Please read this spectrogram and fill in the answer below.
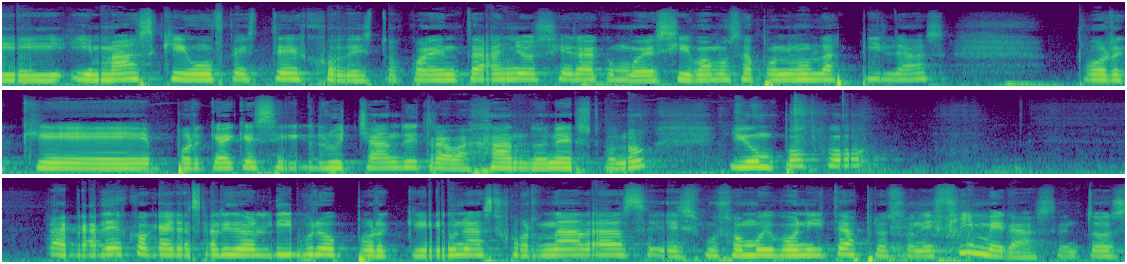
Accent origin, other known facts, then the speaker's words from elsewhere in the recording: Argentina; yo que soy argentina, cuando llegué o cuando estaba allí, pensaba que en España era todo el mundo heterosexual, casado, con hijos y punto.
